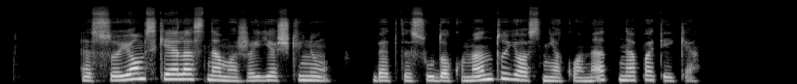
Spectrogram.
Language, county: Lithuanian, Kaunas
